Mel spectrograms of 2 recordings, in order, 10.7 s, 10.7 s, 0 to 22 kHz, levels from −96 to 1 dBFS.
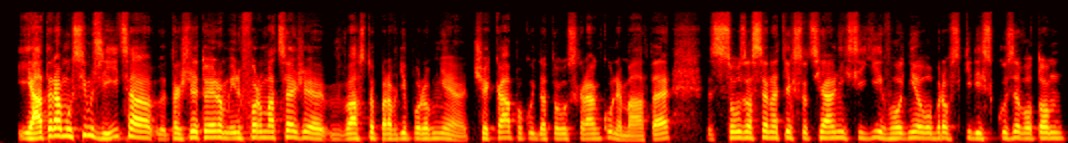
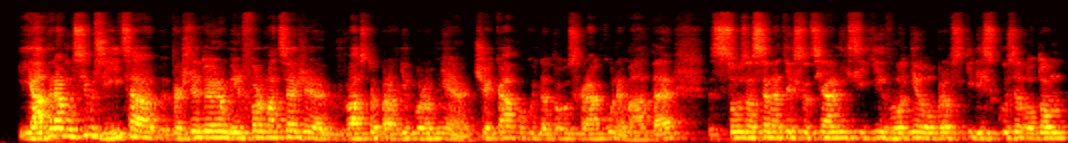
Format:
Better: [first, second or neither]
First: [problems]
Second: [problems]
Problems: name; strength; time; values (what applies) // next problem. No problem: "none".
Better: first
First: none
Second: room echo; slight; dies away in 0.4 s // off-mic speech; far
